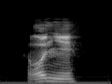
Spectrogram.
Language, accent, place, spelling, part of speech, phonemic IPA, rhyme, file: French, France, Lyon, renier, verb, /ʁə.nje/, -je, LL-Q150 (fra)-renier.wav
- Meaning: 1. to renounce 2. to disown 3. to take back (what has been said), to renege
